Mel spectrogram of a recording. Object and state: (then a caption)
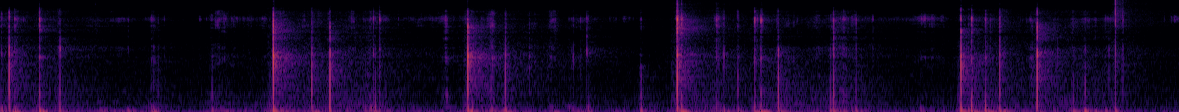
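Bar of soap scratched with nails. A solid white bar of soap, held in both hands, is scratched and pressed with fingernails. It makes a quiet, uneven series of sharp, bright clicks and crisp scratches. Each snap dies away almost instantly, with a faint scraping texture in between.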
